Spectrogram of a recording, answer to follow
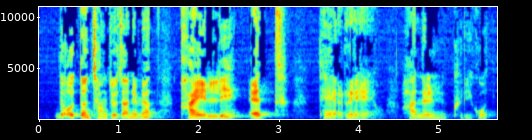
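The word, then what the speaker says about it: terrae: 카엘리, 에트, 테라에가 아니라 테레. 요거 하나만 조심하면 돼요. 라틴어 발음은. AE가 아에잖아요. 근데 에로 발음해요.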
